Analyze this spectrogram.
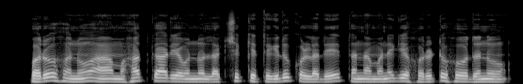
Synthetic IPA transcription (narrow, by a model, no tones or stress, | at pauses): pɐɾɔːɦɐnuaːmɐɦɐt̪kaːɾjɐʋɐnːulɐkʂɐkːe̞t̪eɡed̪ukɔɭːɐd̪e̞ːt̪ɐnːɐmɐnɛɡe̞ɦɔɾɐʈuɦɔːd̪ɐnu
